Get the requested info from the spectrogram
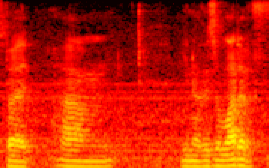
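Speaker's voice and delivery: ordinary talk, nothing marked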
